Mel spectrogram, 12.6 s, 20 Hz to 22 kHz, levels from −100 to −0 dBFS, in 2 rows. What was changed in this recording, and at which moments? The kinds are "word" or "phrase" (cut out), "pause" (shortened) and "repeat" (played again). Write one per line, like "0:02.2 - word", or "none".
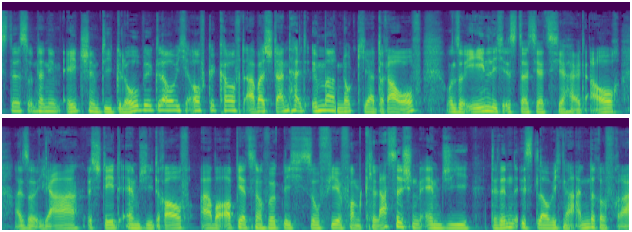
0:03.3 - word
0:11.4 - word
